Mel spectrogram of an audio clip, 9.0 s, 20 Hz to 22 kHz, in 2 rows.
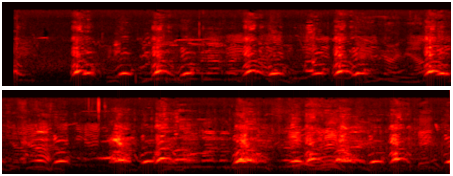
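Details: Several beagles at a Scottish whippet racing club meeting in 2013, run up the track in a novice race, give rapid repeated baying yelps, roughly two a second, overlapping one another, with voices of people nearby.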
